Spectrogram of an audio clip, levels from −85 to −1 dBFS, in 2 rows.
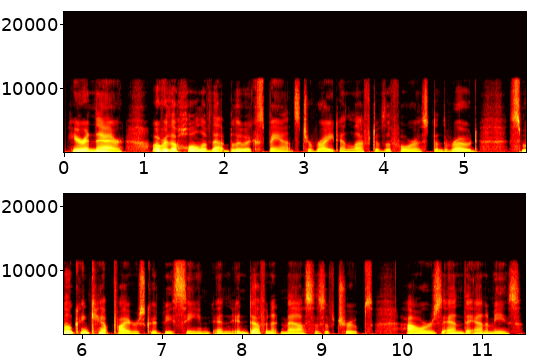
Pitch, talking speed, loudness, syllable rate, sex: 180 Hz, 170 wpm, -20 LUFS, 5.0 syllables/s, female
